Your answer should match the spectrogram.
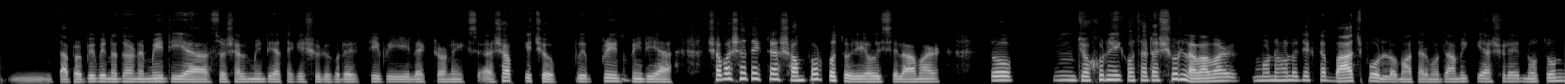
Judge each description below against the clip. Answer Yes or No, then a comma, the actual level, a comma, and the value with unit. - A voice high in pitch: No, low, 135 Hz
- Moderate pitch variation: No, wide, 6.7 semitones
